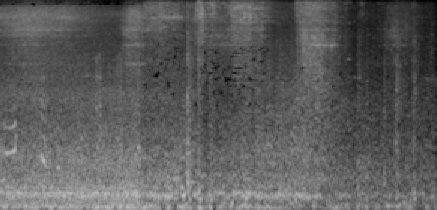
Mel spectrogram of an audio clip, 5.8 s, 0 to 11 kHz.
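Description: Indian Railways WAP-7 electric locomotive hauling a passenger train in alongside the platform at close range. Its steady drone fades about four and a half seconds in as the coaches follow, with sharp wheel clicks over the rail joints near the end.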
